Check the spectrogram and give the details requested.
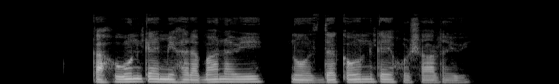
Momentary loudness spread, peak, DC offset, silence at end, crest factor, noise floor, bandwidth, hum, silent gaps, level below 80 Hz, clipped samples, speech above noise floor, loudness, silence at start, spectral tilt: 10 LU; -6 dBFS; under 0.1%; 0.9 s; 20 dB; -89 dBFS; 11 kHz; none; none; -62 dBFS; under 0.1%; 65 dB; -25 LUFS; 0.95 s; -7 dB/octave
